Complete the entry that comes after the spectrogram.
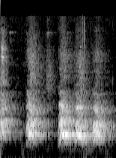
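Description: A dog barks in three or four loud bursts, with short gaps between them and the later barks running together, and no one speaking.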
